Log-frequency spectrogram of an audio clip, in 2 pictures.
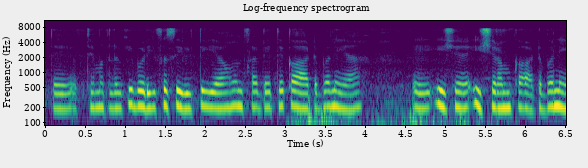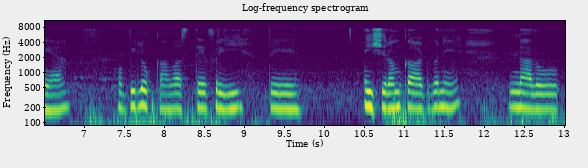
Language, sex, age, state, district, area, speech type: Punjabi, female, 30-45, Punjab, Gurdaspur, urban, spontaneous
